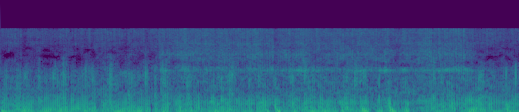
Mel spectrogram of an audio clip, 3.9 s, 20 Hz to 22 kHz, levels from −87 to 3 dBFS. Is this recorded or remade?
remade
